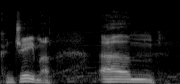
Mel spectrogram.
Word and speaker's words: Kojima: Well, I say allegedly, basically confirmed to have ended between them and Kojima. Why can't I pronounce his name? There's no N in there.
